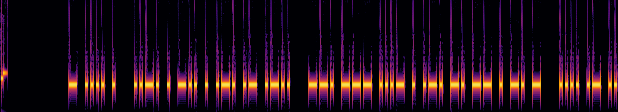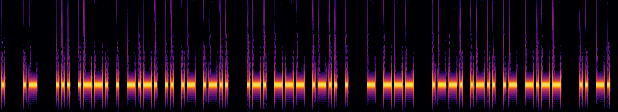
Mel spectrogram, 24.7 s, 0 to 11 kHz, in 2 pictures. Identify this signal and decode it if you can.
Morse code, heard as a keyed tone, about 22 wpm, 700 Hz. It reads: THE FEDERAL GOVERNMENT HAS A SPECIAL ROLE TO PLAY IN
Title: Sentences from Top 1000 Words - Review Part 6 - 22wpm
